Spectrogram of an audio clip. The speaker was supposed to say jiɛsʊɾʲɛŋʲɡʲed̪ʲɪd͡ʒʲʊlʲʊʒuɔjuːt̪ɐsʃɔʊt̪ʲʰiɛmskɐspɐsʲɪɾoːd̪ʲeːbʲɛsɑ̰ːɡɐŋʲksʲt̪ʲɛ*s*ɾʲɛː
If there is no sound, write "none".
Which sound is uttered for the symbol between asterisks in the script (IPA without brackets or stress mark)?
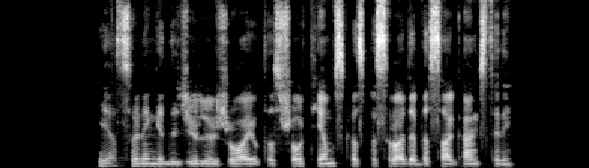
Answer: none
